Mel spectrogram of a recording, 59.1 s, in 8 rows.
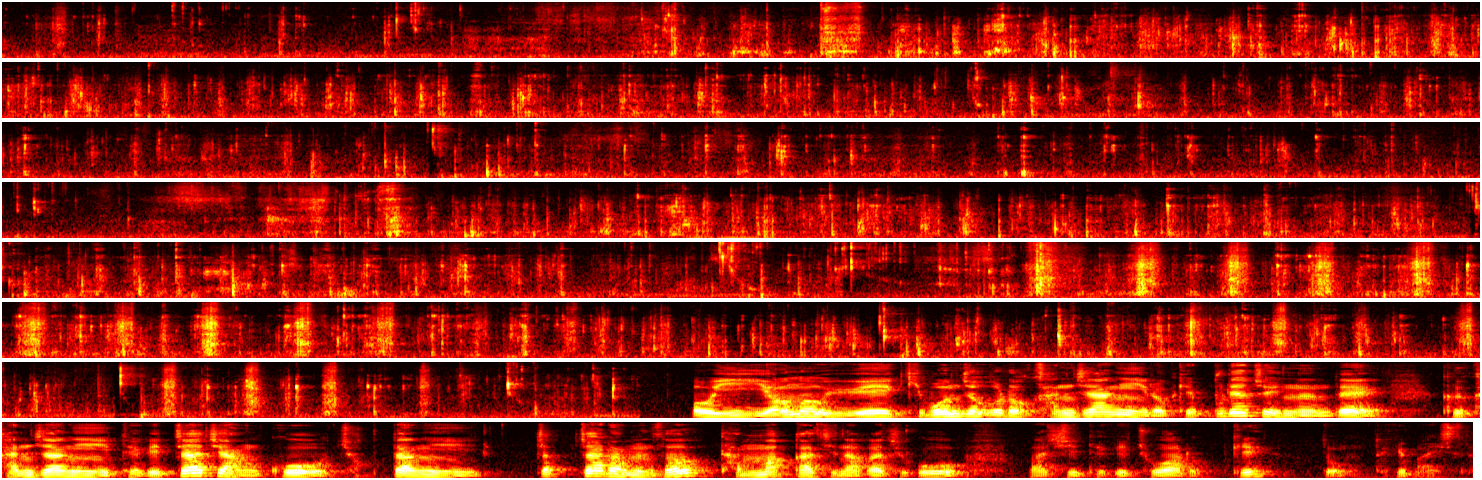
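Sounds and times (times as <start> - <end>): close chewing with wet mouth clicks: 0.1 - 2.4, 3.2 - 22.6, 23.6 - 47.6.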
